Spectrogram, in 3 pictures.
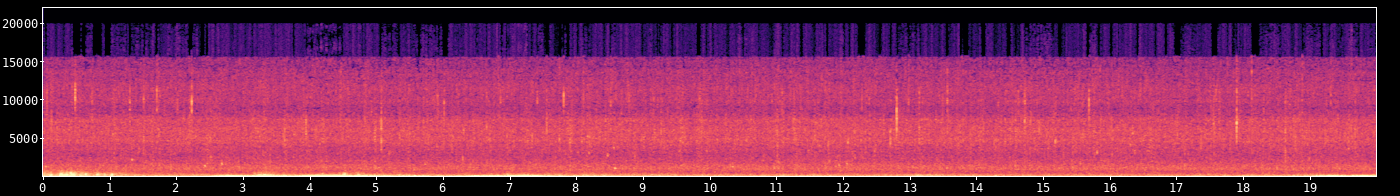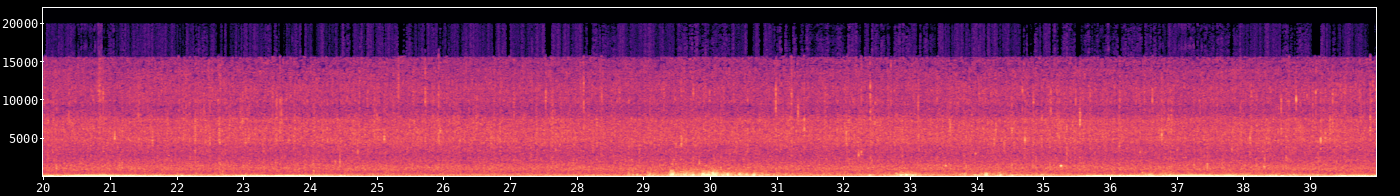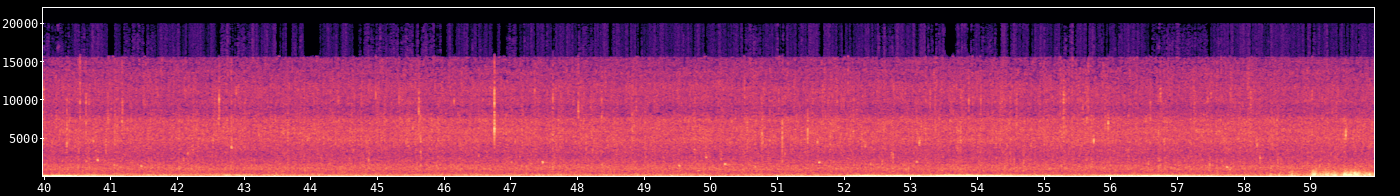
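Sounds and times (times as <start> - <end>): low thunder rumbling: 0.0 - 1.4, 2.6 - 7.7, 19.1 - 24.0, 29.0 - 31.1, 32.8 - 41.0, 52.1 - 57.5, 58.7 - 59.9
rain hissing: 16.7 - 59.9.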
